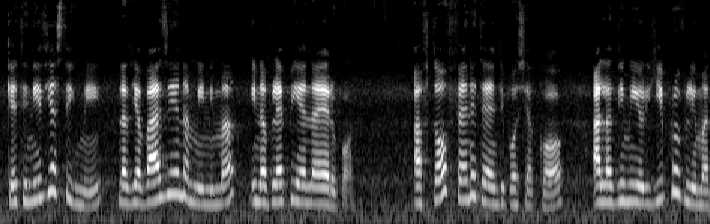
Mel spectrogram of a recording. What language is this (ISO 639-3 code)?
ell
